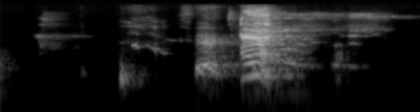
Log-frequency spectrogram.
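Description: A woman laughing: faint breathy sounds at first, then a louder burst of laughter about a second in that fades away.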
